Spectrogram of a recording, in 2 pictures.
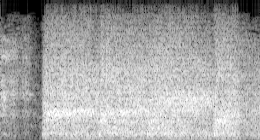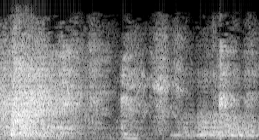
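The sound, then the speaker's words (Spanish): Loud pistol gunshots crack in quick succession, their blasts blurring into a sustained, echoing roar before a few scattered, fainter shots trail off near the end. “Yo tengo la pistola. ¿Qué es? ¿Qué es? No sé, no, sé, será un puma o una leona de los que hay aquí en la sierra. Oh. No sé, voy a disparar los tiros.”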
